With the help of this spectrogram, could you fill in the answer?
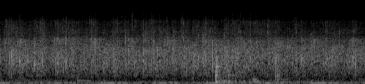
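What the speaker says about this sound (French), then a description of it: "Mesdames, messieurs, je vous demande d'applaudir et de remercier nos invités." An audience applauds guests at a talk on the history of electronic music, a dense, steady clapping that runs without a break and stays even in loudness throughout.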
